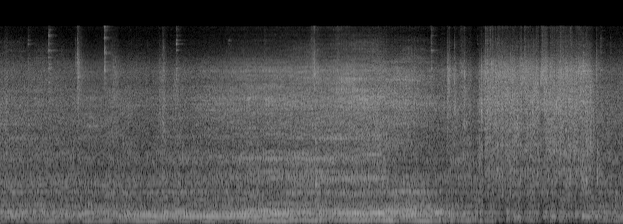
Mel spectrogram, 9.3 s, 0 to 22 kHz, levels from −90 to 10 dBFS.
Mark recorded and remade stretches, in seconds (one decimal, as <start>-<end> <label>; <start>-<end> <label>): 0.0-1.2 recorded; 1.2-1.8 remade; 1.8-3.2 recorded; 3.2-5.5 remade; 5.5-9.3 recorded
